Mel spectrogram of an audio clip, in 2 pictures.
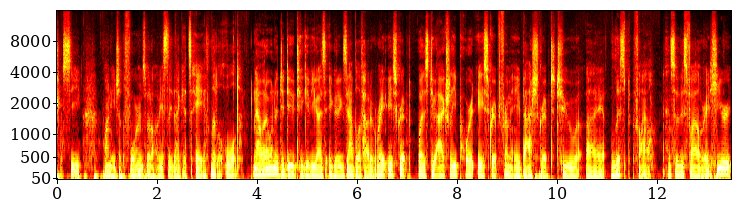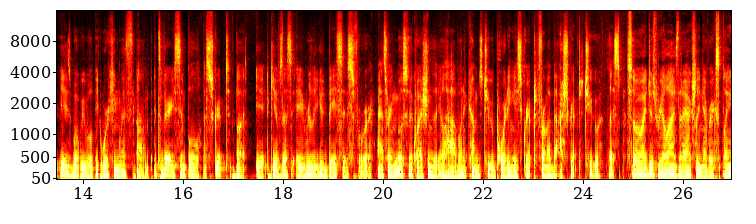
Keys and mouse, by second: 0.8 ctrl+n, 1.0 ctrl+c, 3.8 click, 12.0 super+l, 14.3 alt+<, 15.5-15.9 ctrl+n, 16.4 ctrl+p, 16.9-17.2 ctrl+n, 18.3-19.3 ctrl+p.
